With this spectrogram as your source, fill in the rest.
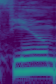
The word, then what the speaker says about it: Fum: show which is fume pronounced fume but spelled Fu M look cold turkey may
